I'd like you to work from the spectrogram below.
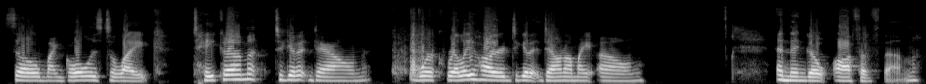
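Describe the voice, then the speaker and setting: A woman's voice: lowish voice, fairly even intonation, measured pace, mellow, a little hiss or hum. A woman in her forties hosting a live crafting stream, chatting casually with viewers and thinking aloud as she works. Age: 40s. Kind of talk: casual chat while crafting.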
